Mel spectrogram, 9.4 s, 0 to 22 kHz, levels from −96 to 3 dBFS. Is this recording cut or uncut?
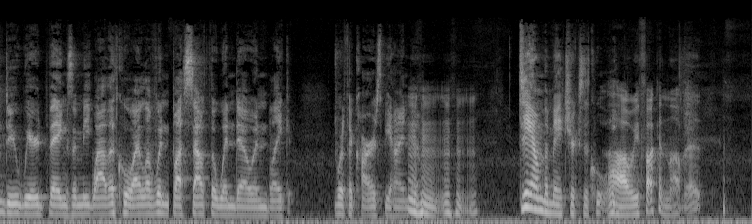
cut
